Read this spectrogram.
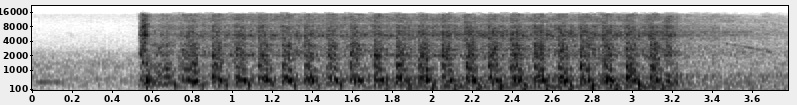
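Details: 2010 Mini Cooper S 1.6 N14, non-runner: brisk even cranking about seven beats a second for three seconds, never fires; camshaft sensor signal pin back-probed stays near zero volts, 5 V supply present.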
